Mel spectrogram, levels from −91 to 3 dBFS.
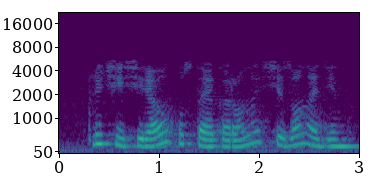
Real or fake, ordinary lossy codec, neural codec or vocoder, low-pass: real; Opus, 64 kbps; none; 5.4 kHz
